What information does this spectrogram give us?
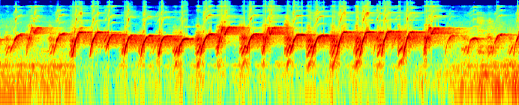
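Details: Energetic full-isian singing of an Asian fairy-bluebird, recorded as a master track for training songbirds: a steady stream of bright upswept whistled notes, roughly two per second, some pitched higher, over faint low background noise.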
